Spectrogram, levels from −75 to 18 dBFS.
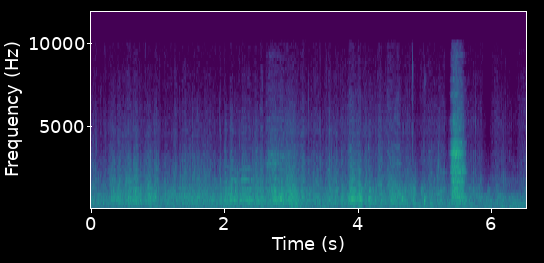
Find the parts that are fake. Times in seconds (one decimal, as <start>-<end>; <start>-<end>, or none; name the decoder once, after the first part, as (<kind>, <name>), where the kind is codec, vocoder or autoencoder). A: none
